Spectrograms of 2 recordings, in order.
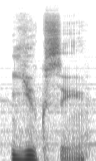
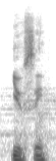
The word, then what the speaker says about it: Uxie: I think it's Uxie? Maybe. Uxie. Pokemon pronunciation. It is pronounced Uxie. Yep, Uxie.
